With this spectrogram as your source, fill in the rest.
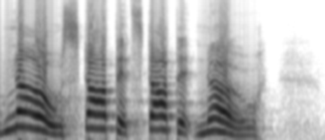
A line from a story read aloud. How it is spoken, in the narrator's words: Mark yelled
